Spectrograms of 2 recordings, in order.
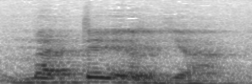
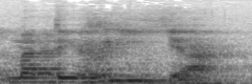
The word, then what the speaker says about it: materia: Mais si l'italien est une langue rythmée, si on regarde le mot materia, on peut... Ça, c'est la manière dont les Italiens le prononcent. Mais si on met l'accent tonique sur le i, on va dire materia.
